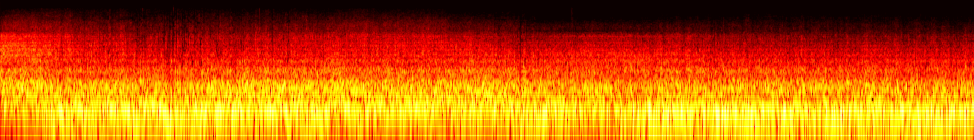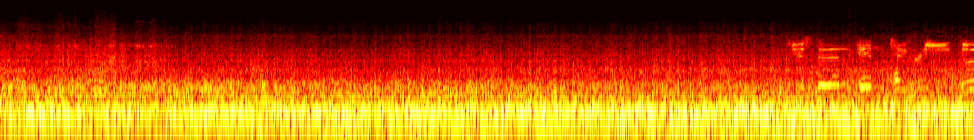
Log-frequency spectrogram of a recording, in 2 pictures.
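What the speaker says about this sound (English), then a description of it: "GLS is go for core stage engine start." Artemis II rocket launch, with the core stage engines firing as a loud, continuous broadband roar that holds steady throughout, with faint voices over it.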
